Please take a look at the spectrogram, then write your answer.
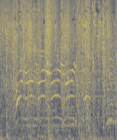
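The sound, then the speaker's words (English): A meteor shower in a game, announced by a card, pounds down in a loud, dense barrage of crashing impacts that never lets up, with wavering whistling tones rising and falling over the continuous rumble. “The game seems pretty advanced, though they don't yet know how advanced, as the card says, prepare for a meteor shower, and that's exactly what occurs.”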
